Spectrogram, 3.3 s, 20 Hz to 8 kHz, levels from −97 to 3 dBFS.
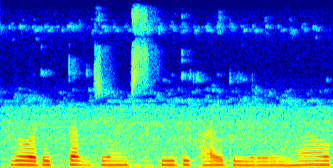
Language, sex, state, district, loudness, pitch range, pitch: Hindi, male, Uttar Pradesh, Shamli, -18 LUFS, 175-195 Hz, 185 Hz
